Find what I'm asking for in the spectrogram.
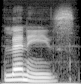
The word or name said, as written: Lennies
